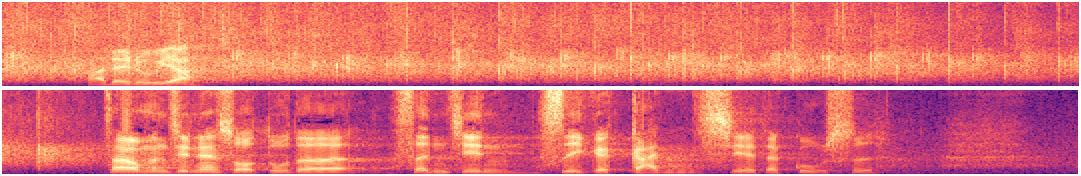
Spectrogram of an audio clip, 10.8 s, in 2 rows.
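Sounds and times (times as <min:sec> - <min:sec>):
warm audience applause: 0:00.0 - 0:05.8
speech: 0:00.4 - 0:01.2, 0:05.9 - 0:09.9.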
